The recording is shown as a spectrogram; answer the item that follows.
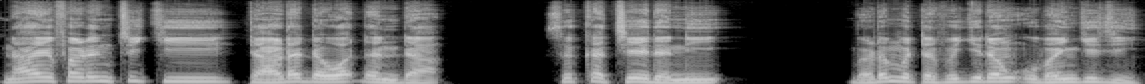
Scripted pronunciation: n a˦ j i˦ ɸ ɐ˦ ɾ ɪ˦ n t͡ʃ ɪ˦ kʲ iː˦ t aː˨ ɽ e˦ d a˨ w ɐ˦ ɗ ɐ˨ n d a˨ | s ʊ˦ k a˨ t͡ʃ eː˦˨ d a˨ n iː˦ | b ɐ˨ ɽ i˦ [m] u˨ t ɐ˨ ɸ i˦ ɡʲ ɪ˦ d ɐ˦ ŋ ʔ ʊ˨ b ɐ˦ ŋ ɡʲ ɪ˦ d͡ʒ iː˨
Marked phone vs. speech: correct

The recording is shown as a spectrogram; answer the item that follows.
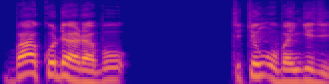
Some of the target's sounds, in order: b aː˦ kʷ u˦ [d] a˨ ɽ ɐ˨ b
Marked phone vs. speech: correct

